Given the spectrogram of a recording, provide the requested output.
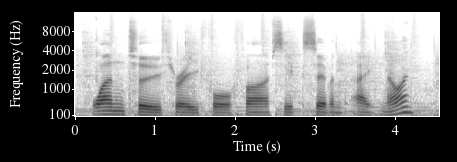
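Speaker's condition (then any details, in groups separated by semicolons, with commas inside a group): No condition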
